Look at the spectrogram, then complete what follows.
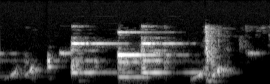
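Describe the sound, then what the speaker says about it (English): A software notification chime keeps sounding during an online talk, a series of clear electronic tones with a few sliding pitches, fairly close and alone. "I can't get my one ping to turn off"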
